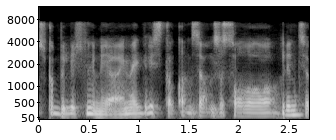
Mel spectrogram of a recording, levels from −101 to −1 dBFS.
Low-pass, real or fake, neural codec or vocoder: 7.2 kHz; fake; codec, 16 kHz, 1 kbps, FreqCodec, larger model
